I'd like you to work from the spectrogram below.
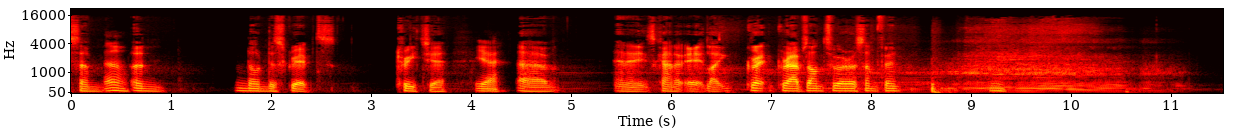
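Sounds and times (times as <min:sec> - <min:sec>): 
speech: 0:00.0 - 0:01.0, 0:01.6 - 0:02.7, 0:03.3 - 0:09.6
small moped engine buzzing past: 0:06.4 - 0:11.3.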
